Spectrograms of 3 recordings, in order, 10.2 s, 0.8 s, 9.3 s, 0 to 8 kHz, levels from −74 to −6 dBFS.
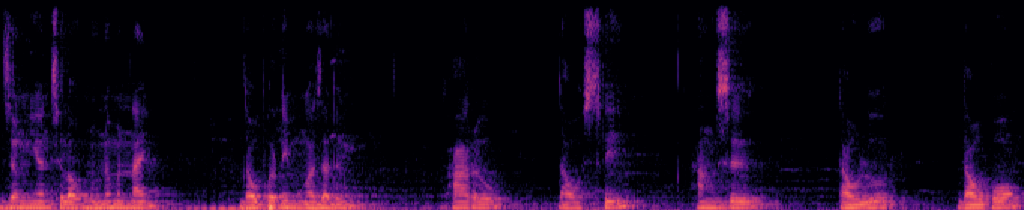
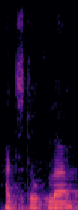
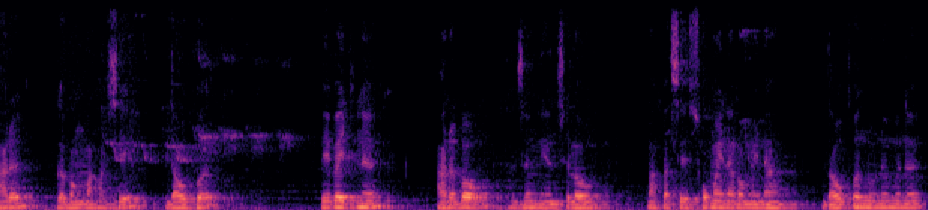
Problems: low volume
